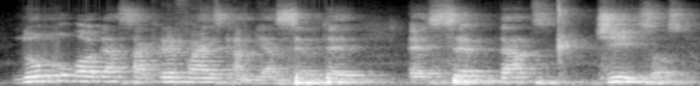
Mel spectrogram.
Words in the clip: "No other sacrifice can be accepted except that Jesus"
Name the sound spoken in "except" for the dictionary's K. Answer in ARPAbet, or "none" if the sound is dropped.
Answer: K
